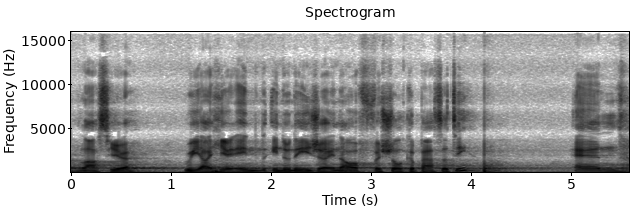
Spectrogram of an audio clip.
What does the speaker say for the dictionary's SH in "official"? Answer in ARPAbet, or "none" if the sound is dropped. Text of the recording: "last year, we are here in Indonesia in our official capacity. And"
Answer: SH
